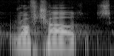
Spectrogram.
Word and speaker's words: Rothschilds: I feel like, and that's where we're talking about the, you know, the one world government, and anyone that follows the Rothschilds, am I saying that right? – Yeah.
